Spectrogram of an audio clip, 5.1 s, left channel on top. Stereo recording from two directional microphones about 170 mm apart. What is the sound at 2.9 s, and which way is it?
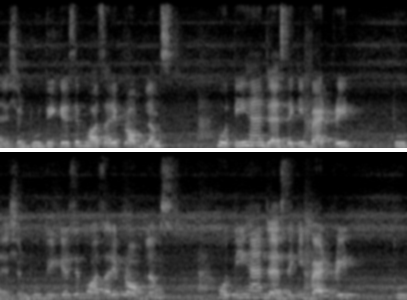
A woman's voice, 50° left (ahead or behind).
